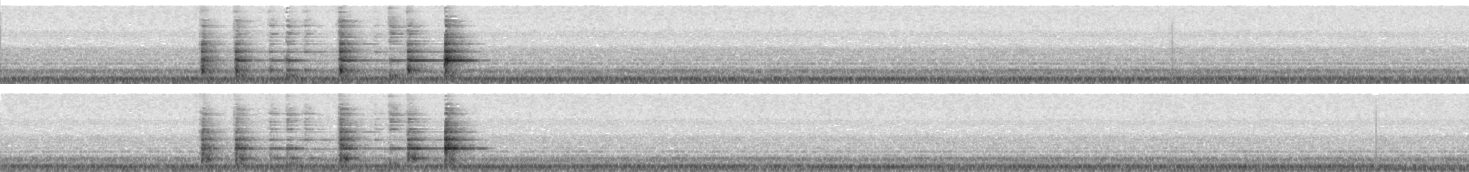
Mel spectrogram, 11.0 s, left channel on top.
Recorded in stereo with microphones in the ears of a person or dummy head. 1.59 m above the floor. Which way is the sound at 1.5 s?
25° left (ahead or behind).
